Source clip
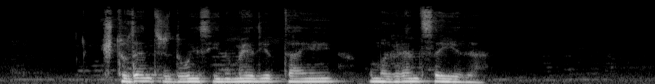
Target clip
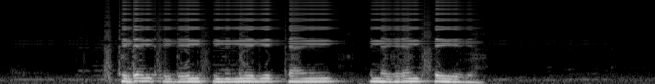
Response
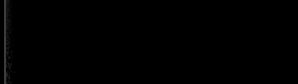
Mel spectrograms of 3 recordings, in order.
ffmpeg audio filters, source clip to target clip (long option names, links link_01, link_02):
-af "tiltshelf=frequency=1400:gain=6,acrusher=samples=16:mix=1:aa=0.000001,volume=-7dB"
